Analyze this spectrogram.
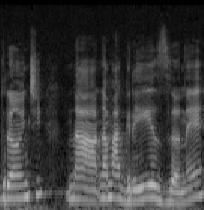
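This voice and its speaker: A woman with a strong Minas Gerais accent and a fairly high pitch. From Minas Gerais, Brazil. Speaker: nutritionist. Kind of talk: podcast interview.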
